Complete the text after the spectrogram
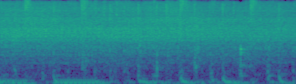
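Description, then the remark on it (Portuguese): Shrimp seasoned with hot sauce, white pepper and salt sizzle steadily in a hot frying pan, a dense, bright crackle and hiss that stays loud throughout, with a few low clunks and scrapes of stirring underneath. No one speaks. “Molho picante, pimenta branca e sal. Põe o camarão.”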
